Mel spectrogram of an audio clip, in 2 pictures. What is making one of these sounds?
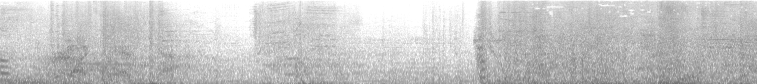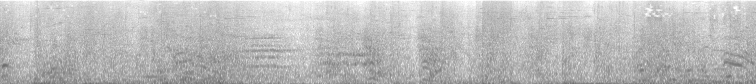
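Magic spells whoosh, crackle and burst during a busy fight.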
